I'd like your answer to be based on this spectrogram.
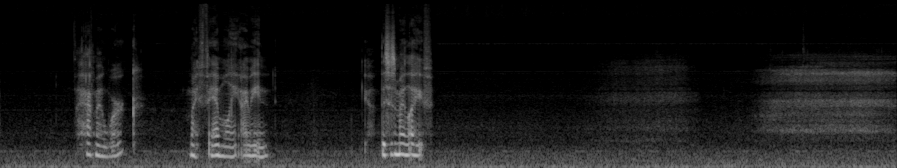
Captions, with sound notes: I have my work, my family, I mean... yeah, this is my life. [deep breath]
